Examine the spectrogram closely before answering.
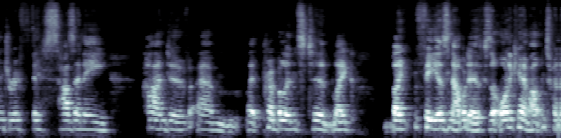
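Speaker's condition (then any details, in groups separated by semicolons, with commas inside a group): No condition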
